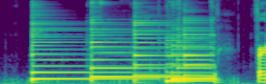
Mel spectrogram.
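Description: Steel-string acoustic guitar with a capo on the second fret playing a D minor chord shape. The chord is struck about half a second in and sounded again three more times as it rings, then is damped shortly before the end.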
